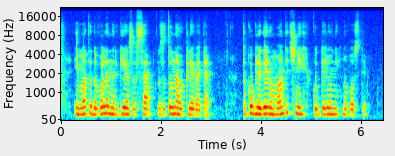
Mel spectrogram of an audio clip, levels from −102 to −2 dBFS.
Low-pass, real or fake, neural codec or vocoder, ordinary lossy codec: 19.8 kHz; real; none; none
